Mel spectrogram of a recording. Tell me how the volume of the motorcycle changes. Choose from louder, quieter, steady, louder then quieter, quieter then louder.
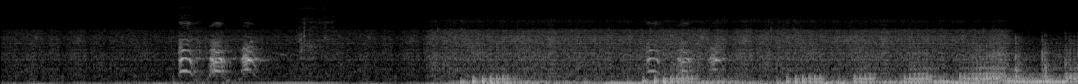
louder.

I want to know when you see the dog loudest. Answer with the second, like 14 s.
2 s.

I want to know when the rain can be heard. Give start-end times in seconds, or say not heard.
0.0-10.7.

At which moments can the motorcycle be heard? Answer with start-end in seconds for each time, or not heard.
4.5-10.7.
